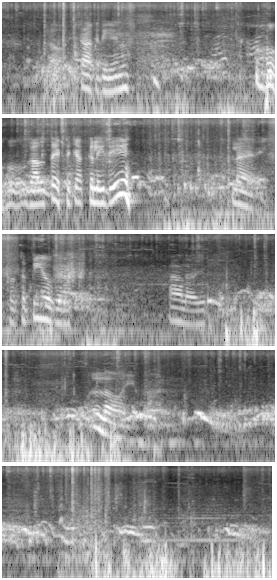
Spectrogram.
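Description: Domestic pigeons cooing over and over, several calls overlapping, with a brief lull about halfway through.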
